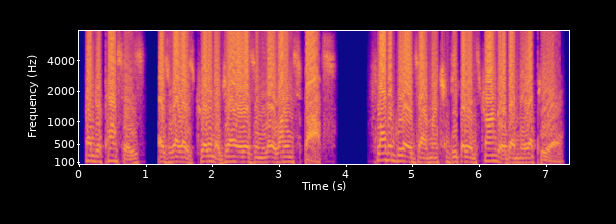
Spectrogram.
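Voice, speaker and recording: Low-pitched synthetic male alert announcer. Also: dry recording, rough recording. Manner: formal, measured, impersonal. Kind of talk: scripted emergency warning bulletin.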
